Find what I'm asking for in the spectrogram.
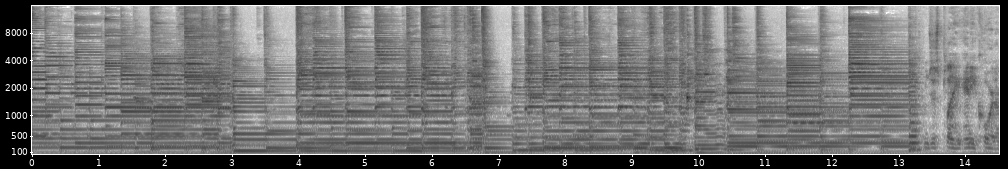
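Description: A Taylor 814ce acoustic guitar, played unplugged, is strummed through a series of loose chords: full, bright and close, with rhythmic changes and a brief pause near the end.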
